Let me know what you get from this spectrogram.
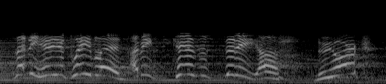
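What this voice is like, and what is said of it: Rock frontman shouting to crowd. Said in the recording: “my impression of a geographically challenged rock band delivering a commencement speech”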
